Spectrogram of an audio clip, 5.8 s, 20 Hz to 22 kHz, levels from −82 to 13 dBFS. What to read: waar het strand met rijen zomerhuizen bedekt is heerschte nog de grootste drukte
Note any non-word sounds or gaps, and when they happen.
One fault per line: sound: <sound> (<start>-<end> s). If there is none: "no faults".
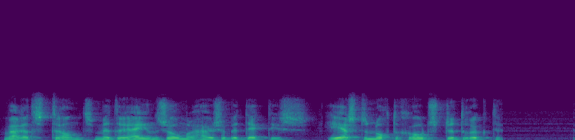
no faults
